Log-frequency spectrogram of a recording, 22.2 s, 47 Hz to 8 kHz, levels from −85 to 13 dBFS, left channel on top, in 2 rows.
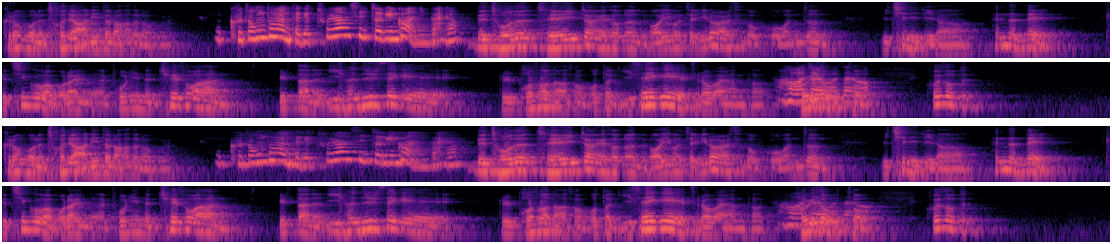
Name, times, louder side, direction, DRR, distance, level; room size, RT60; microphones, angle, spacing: voice 1, 0.0-1.7 4.7-8.3 8.9-10.4 11.0-13.4 13.9-15.5 16.1-18.7 19.1-19.8 20.4-20.7, right 1 dB, 15° right, 7 dB, 0.5 m, -29 dB
voice 2, 2.1-4.6 18.8-19.7, left 6 dB, 75° left, 13 dB, 0.4 m, -26 dB
6.9 x 3.3 x 4.3 m, 0.83 s
head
